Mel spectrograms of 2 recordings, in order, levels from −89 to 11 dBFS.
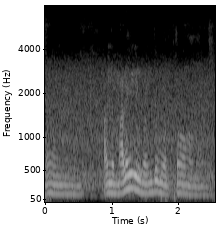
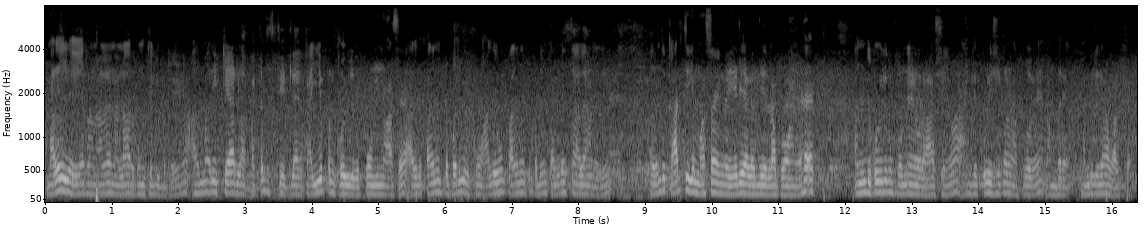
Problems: constant background noise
